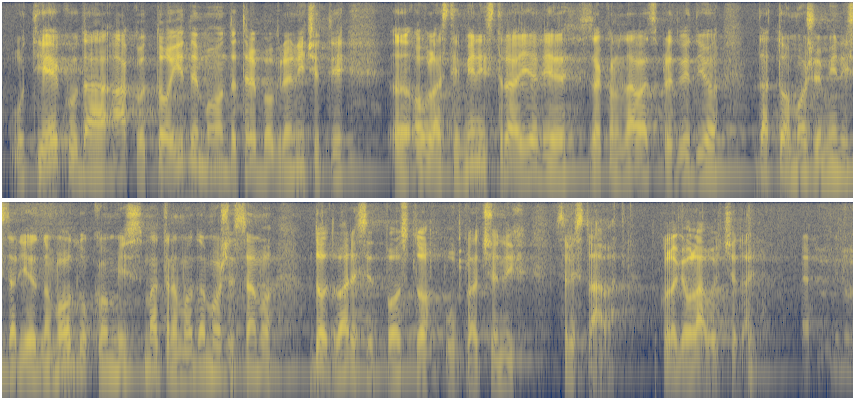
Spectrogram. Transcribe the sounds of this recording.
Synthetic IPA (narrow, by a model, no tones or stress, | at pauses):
ṵt̪jeːkud̪aako̞t̪o̞ːid̪e̞mo̞o̞nd̪at̪ɾe̞baoɡɾanit͡ʃit̪i | o̞ʋlaːst̪iminist̪ɾaje̞ɾje̞zakonod̪aːʋat̪spɾe̞d̪ʋid̪io̞ | d̪at̪o̞mo̞ʒeminist̪aɾje̞d̪no̞mo̞d̪lˠuko̞mismaːt̪ɾamod̪amo̞ʒe̞samo̞d̪o̞d̪ʋaːd̪e̞set̪̚po̞st̪o̞uplˠat͡ɕe̞nixsɾet̪st̪a̰ːʋa̰ | kolʔeːɡalˠaʋoʋit͡ɕjed̪a̰ʎe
